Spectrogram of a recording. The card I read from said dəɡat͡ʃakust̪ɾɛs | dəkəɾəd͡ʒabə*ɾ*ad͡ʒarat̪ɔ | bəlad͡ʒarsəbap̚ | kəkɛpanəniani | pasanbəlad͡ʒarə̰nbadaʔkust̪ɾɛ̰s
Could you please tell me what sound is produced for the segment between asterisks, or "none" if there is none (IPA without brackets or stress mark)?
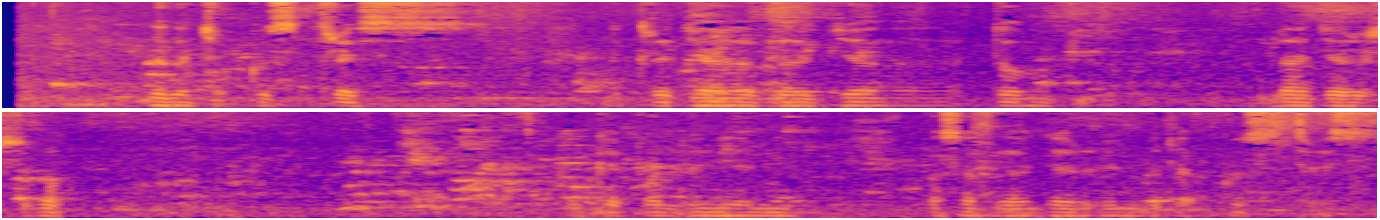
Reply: l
